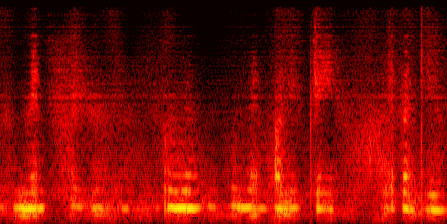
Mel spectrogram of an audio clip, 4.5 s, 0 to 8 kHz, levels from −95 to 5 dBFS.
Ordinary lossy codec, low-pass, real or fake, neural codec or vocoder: none; 7.2 kHz; fake; codec, 44.1 kHz, 0.9 kbps, DAC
